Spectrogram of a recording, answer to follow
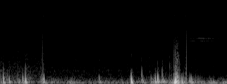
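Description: A handful of dull knocks and a few sharper clicks, uneven in spacing, the loudest near the end: a spatula knocking against a steel cooking pot.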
